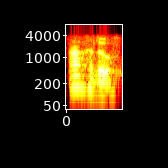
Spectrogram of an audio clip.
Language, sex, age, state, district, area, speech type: Malayalam, male, 18-30, Kerala, Idukki, rural, conversation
